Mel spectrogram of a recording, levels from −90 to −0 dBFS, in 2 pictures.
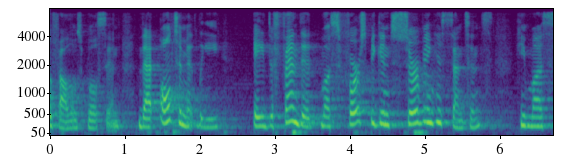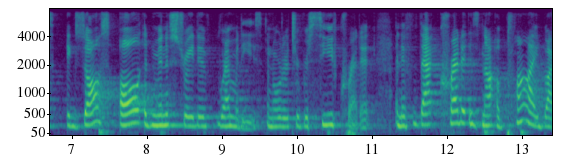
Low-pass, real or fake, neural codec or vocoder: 7.2 kHz; real; none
